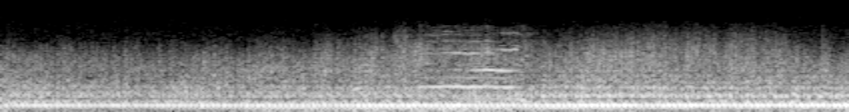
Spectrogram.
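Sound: helicopter hovering overhead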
